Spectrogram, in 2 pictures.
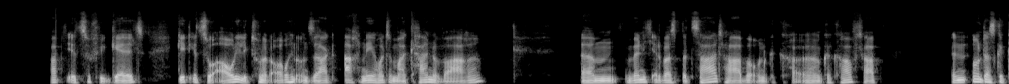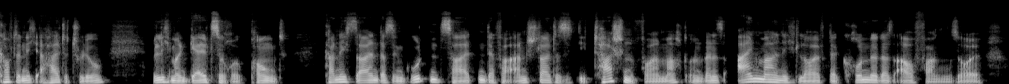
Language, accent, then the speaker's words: German; Rhineland-Palatinate, Germany; Bei uns im Westerwald sagt man schibbelig.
